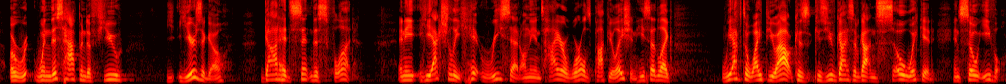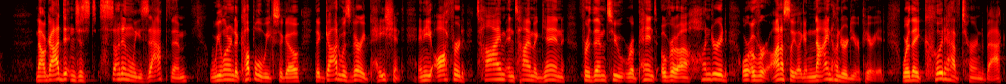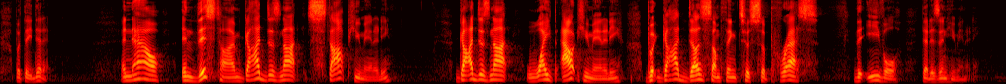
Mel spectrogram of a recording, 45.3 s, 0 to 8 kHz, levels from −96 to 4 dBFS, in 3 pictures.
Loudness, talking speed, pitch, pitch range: -40 LUFS, 160 wpm, 155 Hz, 135-170 Hz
